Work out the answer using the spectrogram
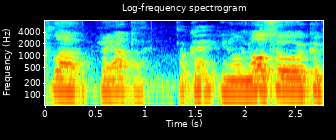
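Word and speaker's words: la reata: The lariat. Yeah. Yeah. For those people who mutilate the Spanish language and call it lariat, it's properly pronounced. It's la riata.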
